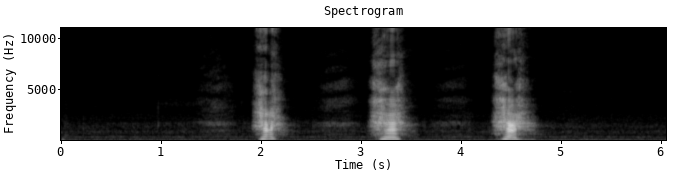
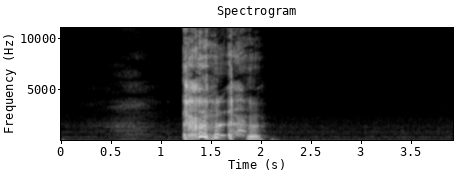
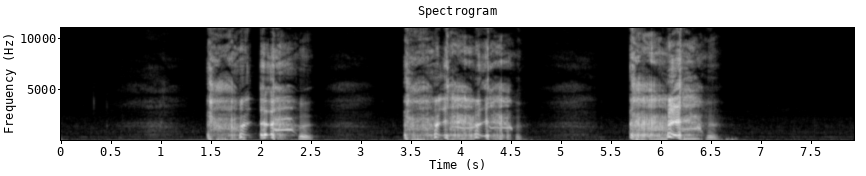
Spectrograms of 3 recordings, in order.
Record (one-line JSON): {"exhalation_length": "6.1 s", "exhalation_amplitude": 22932, "exhalation_signal_mean_std_ratio": 0.27, "cough_length": "3.9 s", "cough_amplitude": 32767, "cough_signal_mean_std_ratio": 0.33, "three_cough_length": "7.9 s", "three_cough_amplitude": 32768, "three_cough_signal_mean_std_ratio": 0.43, "survey_phase": "beta (2021-08-13 to 2022-03-07)", "age": "45-64", "gender": "Female", "wearing_mask": "No", "symptom_cough_any": true, "symptom_new_continuous_cough": true, "symptom_sore_throat": true, "symptom_fatigue": true, "symptom_change_to_sense_of_smell_or_taste": true, "symptom_loss_of_taste": true, "symptom_other": true, "symptom_onset": "3 days", "smoker_status": "Never smoked", "respiratory_condition_asthma": false, "respiratory_condition_other": false, "recruitment_source": "Test and Trace", "submission_delay": "2 days", "covid_test_result": "Positive", "covid_test_method": "RT-qPCR", "covid_ct_value": 13.0, "covid_ct_gene": "ORF1ab gene", "covid_ct_mean": 13.5, "covid_viral_load": "36000000 copies/ml", "covid_viral_load_category": "High viral load (>1M copies/ml)"}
